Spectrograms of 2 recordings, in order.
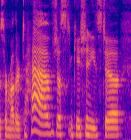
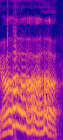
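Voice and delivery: disgusted groan; 5 semitones higher, 4 dB louder than usual. Retold or imitated. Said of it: "Eleanor's just like".

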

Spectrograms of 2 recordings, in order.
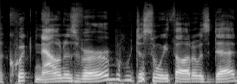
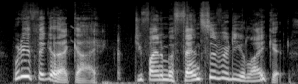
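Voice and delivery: ordinary talk

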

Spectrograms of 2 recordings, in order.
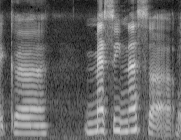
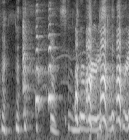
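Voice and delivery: laughing; 11 semitones higher, 4 dB louder than usual. Real, not acted.

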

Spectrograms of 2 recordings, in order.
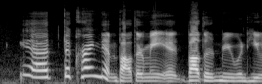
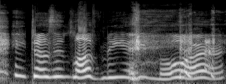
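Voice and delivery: mock sad; 11 semitones higher, 4 dB louder than usual. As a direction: playfully fake heartbroken. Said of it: "the other part of me was like".

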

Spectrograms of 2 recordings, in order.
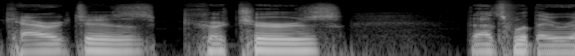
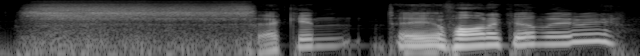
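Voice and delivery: high, slow, questioning sing-song; unsure drawl; 11 semitones higher, much slower than usual. Real, not acted. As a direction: stretch it out, unsure of the date. Unsure holiday greeting, drawn out.

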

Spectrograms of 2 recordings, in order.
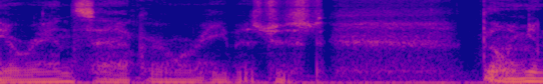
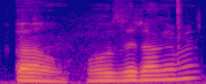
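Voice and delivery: higher, fast, dazed; groggy just woke up; 5 semitones higher, much faster than usual. Acted. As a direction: snap awake and ramble. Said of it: "you just dozed off there".

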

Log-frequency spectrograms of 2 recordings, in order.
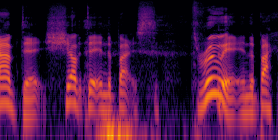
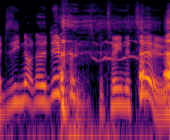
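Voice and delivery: laughing disbelief; 10 semitones higher, 3 dB louder, faster than usual. Retold or imitated. Incredulous quote, laughing.

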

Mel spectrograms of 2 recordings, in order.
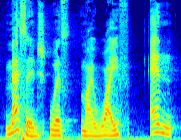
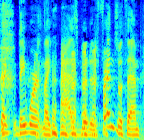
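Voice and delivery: usual speaking voice

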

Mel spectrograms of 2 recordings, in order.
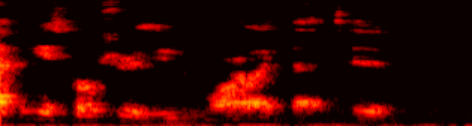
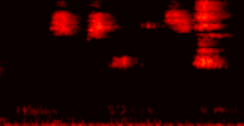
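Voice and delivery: whispering; 14 dB quieter than usual. Real, not acted. Quiet aside in discussion.

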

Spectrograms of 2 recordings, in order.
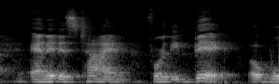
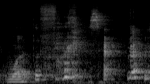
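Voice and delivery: baffled; 11 semitones higher, 7 dB quieter than usual. Retold or imitated. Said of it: "sitting in my seat the whole time going".

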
